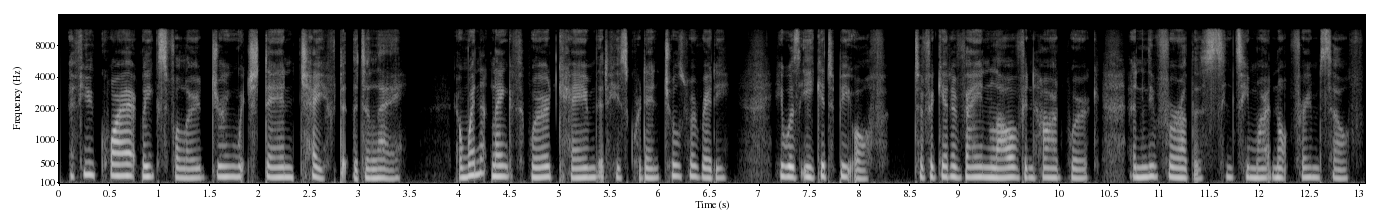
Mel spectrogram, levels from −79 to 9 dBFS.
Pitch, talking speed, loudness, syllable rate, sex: 210 Hz, 215 wpm, -19 LUFS, 5.4 syllables/s, female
